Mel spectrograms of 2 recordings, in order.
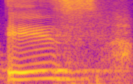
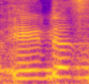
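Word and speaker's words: edge: तो डी देखो एज, अब इसको एडस नहीं बोलेंगे, ठीक है।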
